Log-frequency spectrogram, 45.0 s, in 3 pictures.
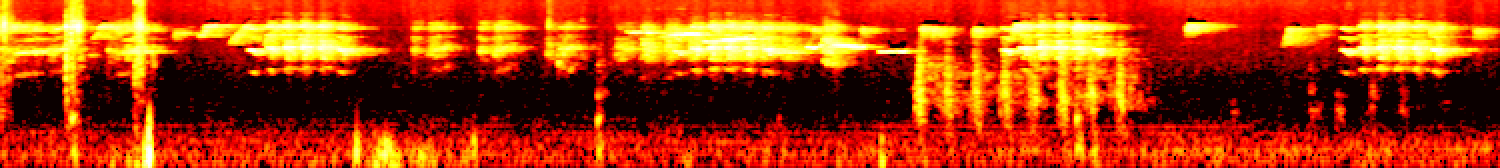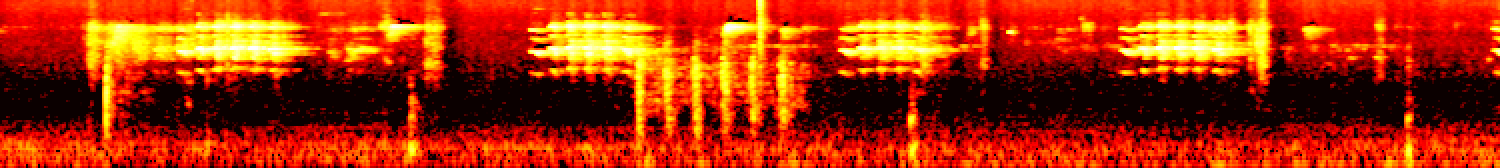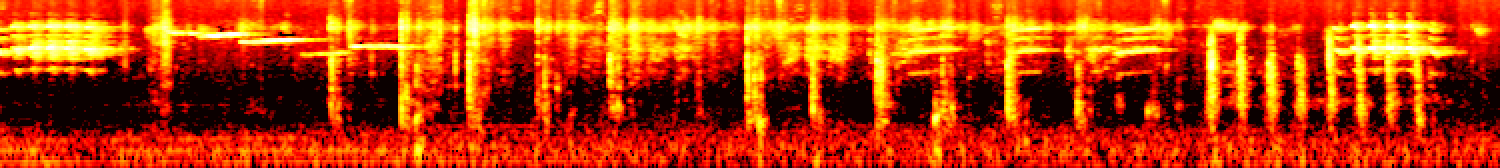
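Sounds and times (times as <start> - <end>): footsteps on wooden planks: 0.0 - 1.6, 33.2 - 44.5.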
